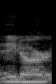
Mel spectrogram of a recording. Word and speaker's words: Adar: not Nana Nona yes and Adar is like radar without the r and front that was actually the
